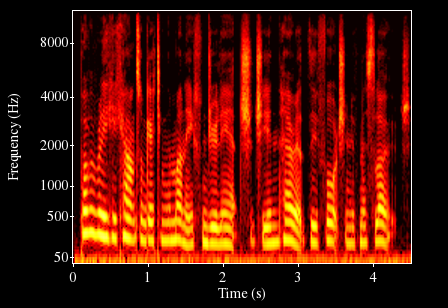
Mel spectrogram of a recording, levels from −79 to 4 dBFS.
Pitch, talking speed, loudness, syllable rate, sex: 210 Hz, 225 wpm, -18 LUFS, 6.0 syllables/s, female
